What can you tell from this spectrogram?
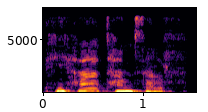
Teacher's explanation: is an object is on its unstressed in this case and the only stress in this sentence is on the verb hurt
